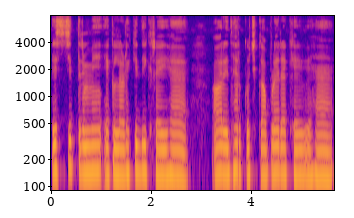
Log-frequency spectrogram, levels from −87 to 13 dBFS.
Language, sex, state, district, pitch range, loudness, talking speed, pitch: Hindi, male, Jharkhand, Palamu, 130-140 Hz, -14 LUFS, 160 wpm, 135 Hz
